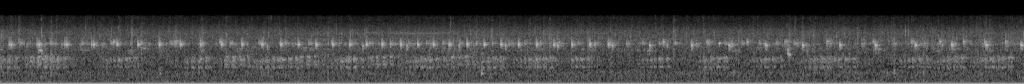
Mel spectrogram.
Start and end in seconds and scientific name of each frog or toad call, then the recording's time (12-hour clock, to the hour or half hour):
0.0	10.2	Boana prasina
0.0	10.2	Sphaenorhynchus surdus
3.5	4.5	Elachistocleis bicolor
2am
